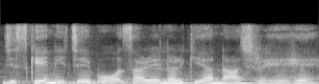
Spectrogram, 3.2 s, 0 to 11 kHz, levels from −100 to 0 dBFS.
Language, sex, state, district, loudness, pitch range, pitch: Hindi, female, Arunachal Pradesh, Longding, -13 LUFS, 190-210 Hz, 195 Hz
